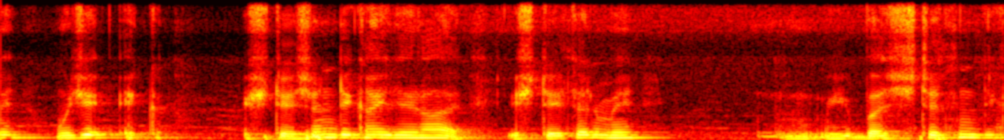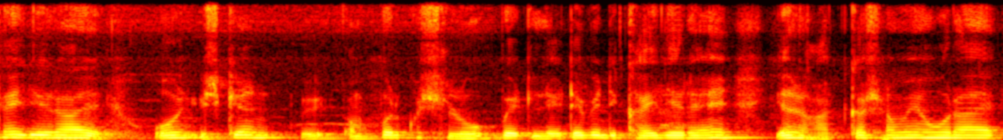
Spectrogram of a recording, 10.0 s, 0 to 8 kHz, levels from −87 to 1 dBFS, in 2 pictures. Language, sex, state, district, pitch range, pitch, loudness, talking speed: Hindi, male, Rajasthan, Nagaur, 130-155 Hz, 150 Hz, -17 LUFS, 205 wpm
